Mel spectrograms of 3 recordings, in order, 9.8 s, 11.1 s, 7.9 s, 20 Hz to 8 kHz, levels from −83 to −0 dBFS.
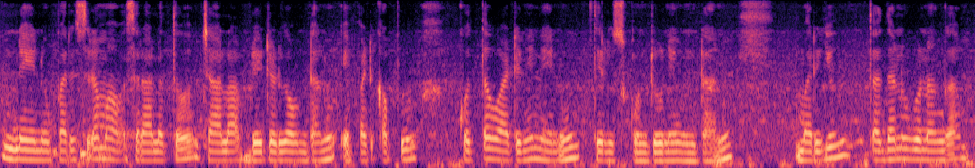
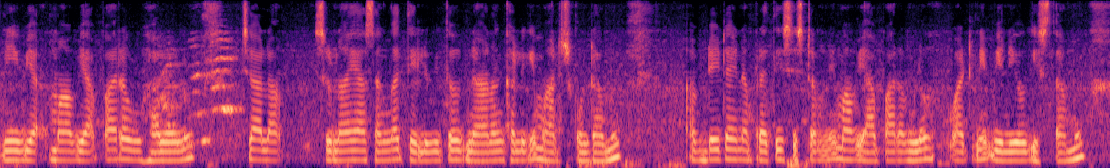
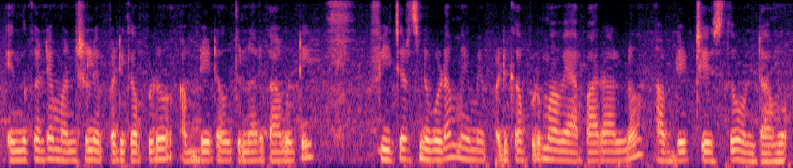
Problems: background conversations at intervals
